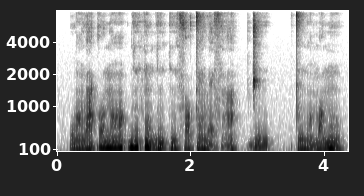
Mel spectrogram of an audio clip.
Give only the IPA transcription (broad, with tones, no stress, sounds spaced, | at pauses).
w ɔ̃˨ l a˧ k o˦ n ɔ̃˦ | ɡ ĩ˦ f ũ˦˨ ɡ ĩ˧ k ĩ˨ s ɔ˧ t ɛ̃˧ l ɛ˨ s ã˨˦ | d͡ʒ ĩ˨ | t ĩ˧ b ɔ̃˧ m ɔ˦ n ũ˦˨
